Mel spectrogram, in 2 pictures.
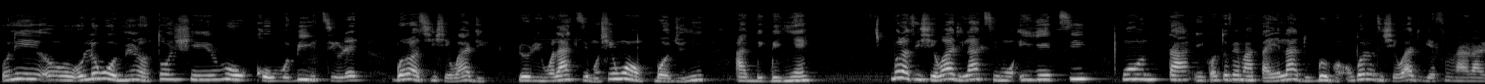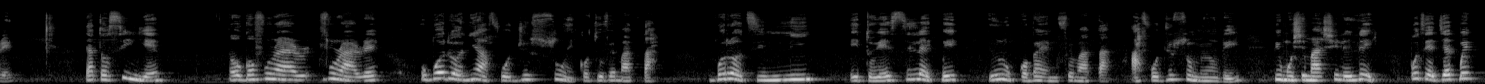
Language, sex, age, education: Yoruba, female, 46-60, tertiary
